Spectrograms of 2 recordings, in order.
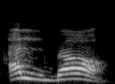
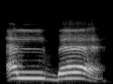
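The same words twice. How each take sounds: First: "al-ba" with a heavy, backed ba; slow "al-ba", wrongly thickening the vowel after b. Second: "al-ba" with a light, thin, fronted ba. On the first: Teacher shows what not to say, heavy ba. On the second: Teacher contrasts the right way, light ba. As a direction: say "al-ba" keeping the ba's vowel light. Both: Shown as a demonstration. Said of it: "not al-ba".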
